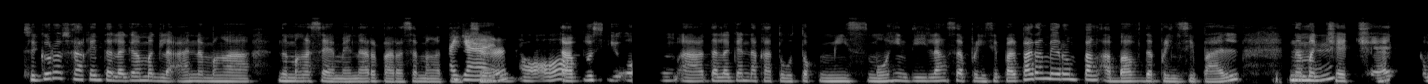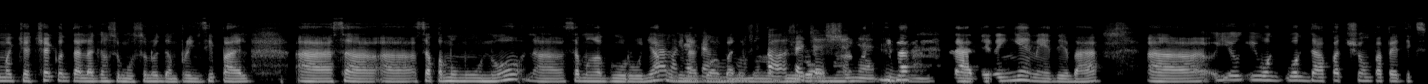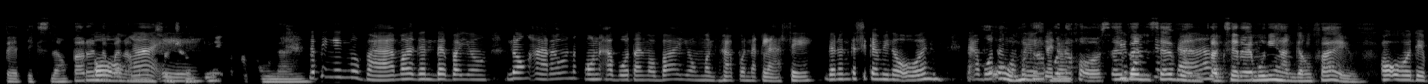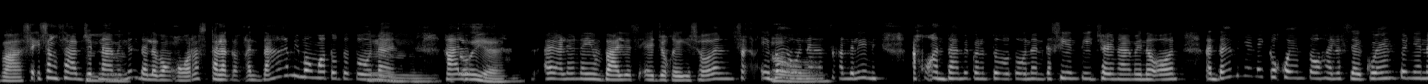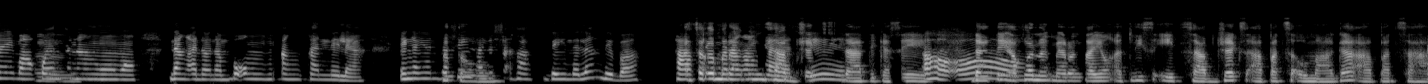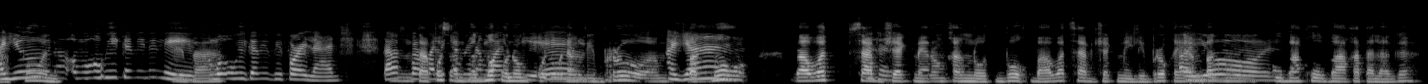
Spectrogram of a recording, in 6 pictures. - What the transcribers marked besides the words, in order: in English: "above the principal"; other weather sound; in English: "Flag ceremony"; in English: "values education"; in English: "at least eight subjects"; in English: "before lunch"; chuckle; other noise
- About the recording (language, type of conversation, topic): Filipino, unstructured, Ano ang opinyon mo tungkol sa kalagayan ng edukasyon sa kasalukuyan?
